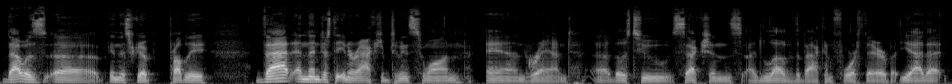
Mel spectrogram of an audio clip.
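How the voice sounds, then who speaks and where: A man's voice: sits low, steady tone, normal speed. A man hosting a casual group chat, talking in a rambling way with repeated phrases and frequent chuckles. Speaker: host. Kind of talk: casual chat, going round the guests.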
